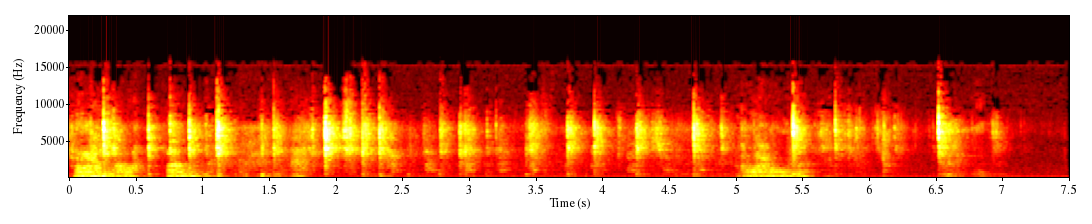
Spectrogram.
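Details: Indoors, a male Chihuahua named Laric humps his doll with rapid rhythmic panting, a puff every fraction of a second, mixed with faint whiny whimpers throughout.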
